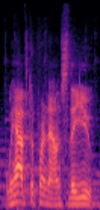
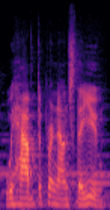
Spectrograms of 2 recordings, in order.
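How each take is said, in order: The two takes are said the same way.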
